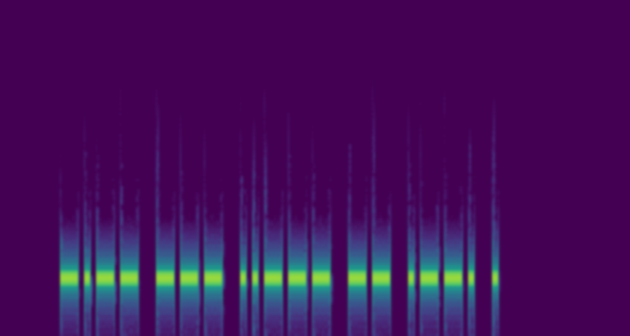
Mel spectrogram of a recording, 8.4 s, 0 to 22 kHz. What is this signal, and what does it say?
Morse code, heard as a keyed tone, about 15 wpm, 700 Hz. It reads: YO2MPE
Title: DXCC-100 Call Signs - 6 Characters - Repeated 2x - 15wpm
